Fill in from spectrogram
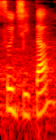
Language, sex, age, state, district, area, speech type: Sanskrit, female, 18-30, Kerala, Thrissur, urban, spontaneous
